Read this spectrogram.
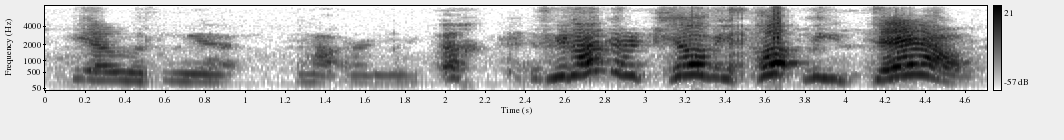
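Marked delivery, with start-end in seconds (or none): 2.0-4.7 yelling to be let down; screamed. A narrator's reading. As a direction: scream to be put down. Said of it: "I screamed".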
